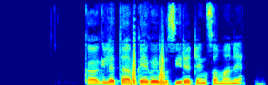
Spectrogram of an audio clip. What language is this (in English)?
Kalenjin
